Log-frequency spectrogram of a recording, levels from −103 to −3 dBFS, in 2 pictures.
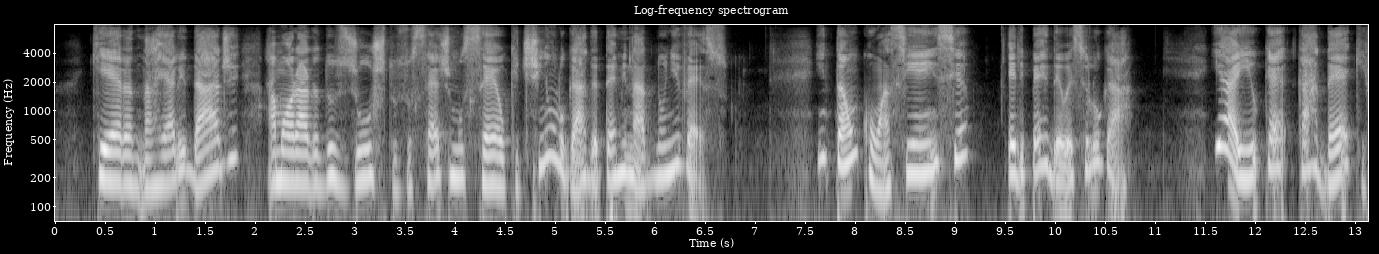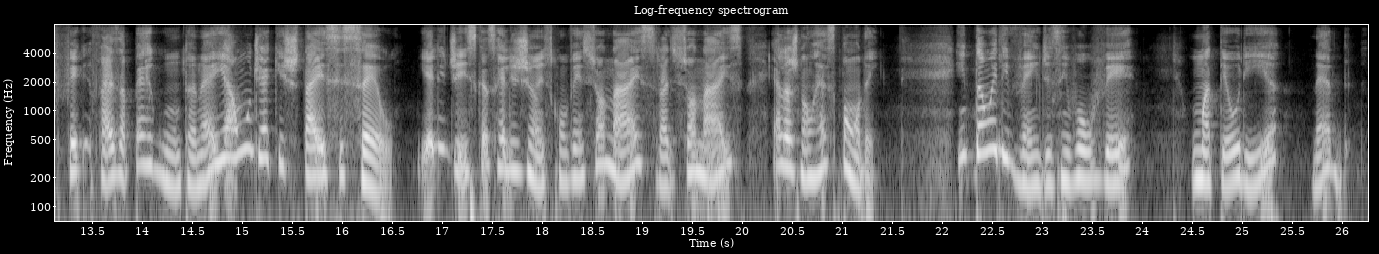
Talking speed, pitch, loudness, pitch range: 135 wpm, 210 Hz, -21 LUFS, 185-265 Hz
